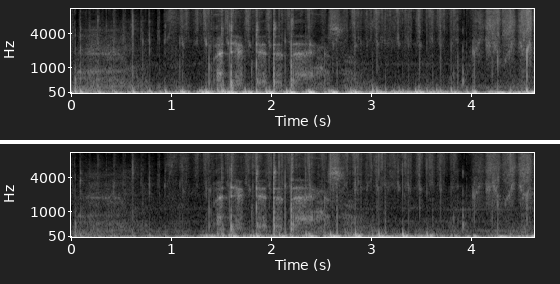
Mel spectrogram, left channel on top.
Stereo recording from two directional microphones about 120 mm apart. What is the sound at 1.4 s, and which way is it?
Whispering, 20° left (ahead or behind).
